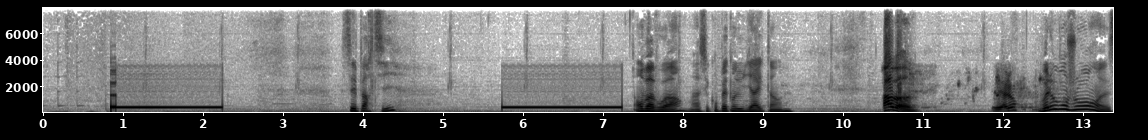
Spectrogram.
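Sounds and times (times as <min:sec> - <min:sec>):
phone ringback tone while a call is being placed: 0:00.8 - 0:02.3, 0:05.8 - 0:07.2
speech: 0:03.8 - 0:04.6, 0:07.4 - 0:09.4, 0:10.5 - 0:11.0, 0:11.9 - 0:13.3.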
